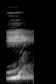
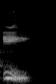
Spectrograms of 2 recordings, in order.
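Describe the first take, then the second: First: Short i. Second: ई held twice as long; stretched long vowel ई. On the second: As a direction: draw out ई to double length. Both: Shown as a demonstration. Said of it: "दुगना समय यहाँ लग गया".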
